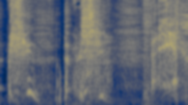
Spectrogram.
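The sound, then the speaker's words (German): Three sneezes in a row, each a sharp breathy burst, loud, with short pauses between them and no talking. “Oh, Gesundheit, man merkt es, wir sind mitten in der Verkältungszeit.”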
